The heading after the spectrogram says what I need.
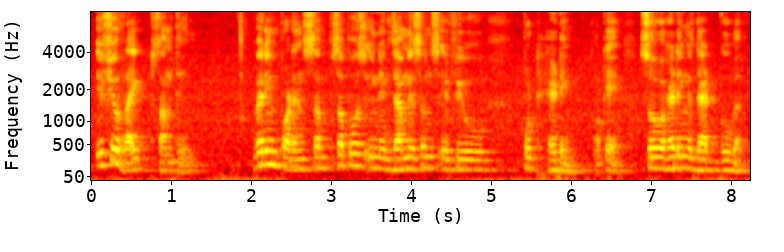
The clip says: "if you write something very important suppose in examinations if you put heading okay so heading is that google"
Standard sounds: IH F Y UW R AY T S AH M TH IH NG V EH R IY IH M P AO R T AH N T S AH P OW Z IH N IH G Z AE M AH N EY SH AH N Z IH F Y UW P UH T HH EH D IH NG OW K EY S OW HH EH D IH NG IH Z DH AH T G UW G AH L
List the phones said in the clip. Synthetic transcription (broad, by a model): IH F Y UW R AY T S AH M T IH NG V EH R IY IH M P AO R T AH N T S AH P OW Z IH N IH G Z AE M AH N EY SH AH N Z IH F Y UW P UH T HH EH D IH NG OW K EY S OW HH EH D IH NG IH Z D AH T G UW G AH L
